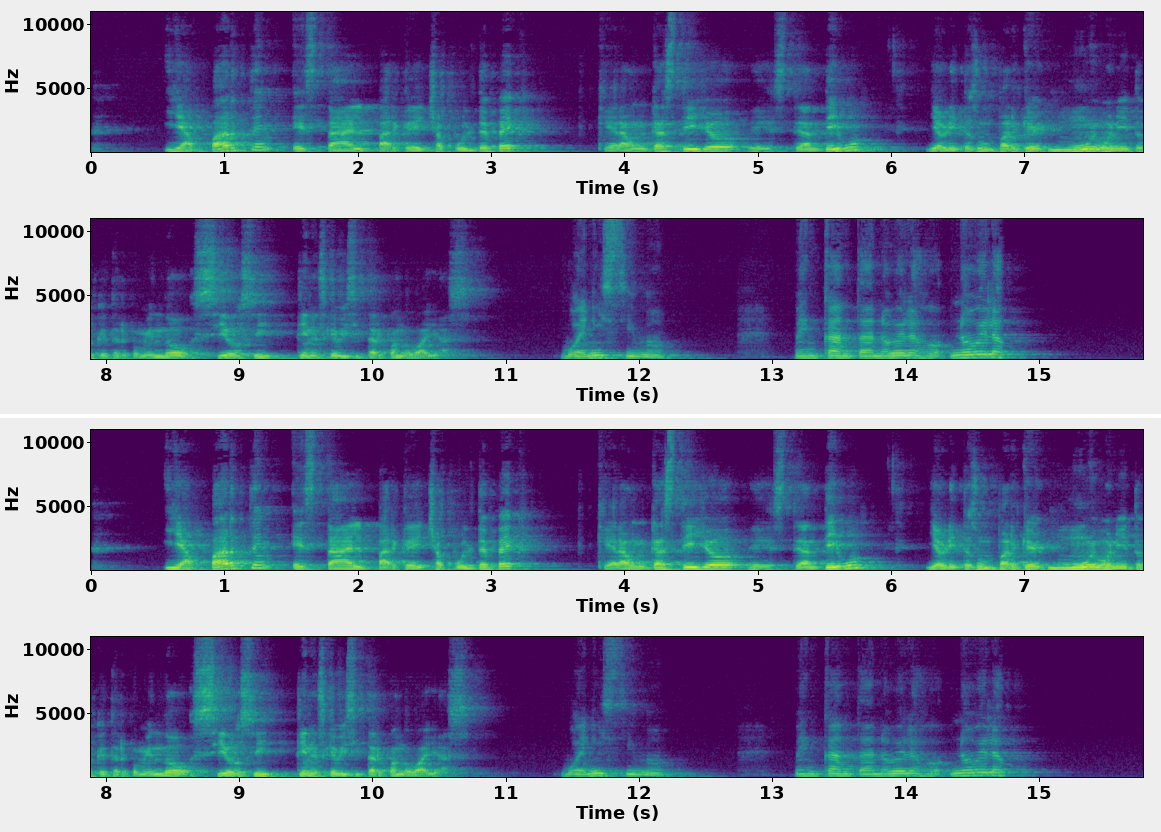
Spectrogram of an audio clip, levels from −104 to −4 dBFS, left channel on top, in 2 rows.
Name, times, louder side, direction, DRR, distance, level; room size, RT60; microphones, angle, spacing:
voice 1, 0.6-3.3 3.8-5.8 6.3-10.7, right 3 dB, 70° right, 0.8 m, -23 dB
voice 2, 11.4-12.3 13.2-14.7, left 2 dB, 30° left, 0.7 m, -28 dB
27.0 x 13.5 x 2.2 m
head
